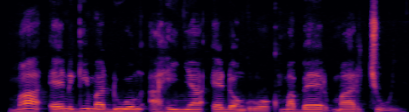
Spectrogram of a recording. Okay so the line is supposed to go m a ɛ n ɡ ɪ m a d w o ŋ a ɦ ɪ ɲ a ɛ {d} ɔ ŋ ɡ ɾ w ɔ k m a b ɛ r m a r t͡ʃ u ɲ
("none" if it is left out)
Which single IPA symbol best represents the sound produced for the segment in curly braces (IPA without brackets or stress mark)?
d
